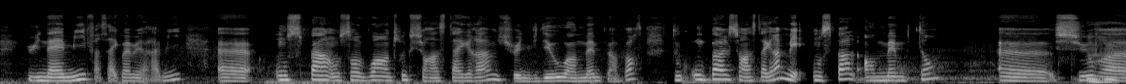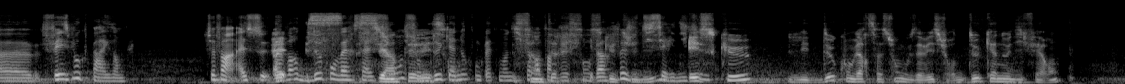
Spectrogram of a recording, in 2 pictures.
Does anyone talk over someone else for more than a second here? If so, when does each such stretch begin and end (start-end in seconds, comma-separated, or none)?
14.0-15.9, 16.4-18.4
